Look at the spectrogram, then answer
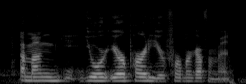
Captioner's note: speaking French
